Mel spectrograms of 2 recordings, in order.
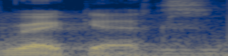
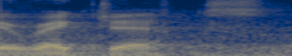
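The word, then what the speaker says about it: regex: So, I like reex. Okay. So, you can say rejax if you want or reject in Thai, right?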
